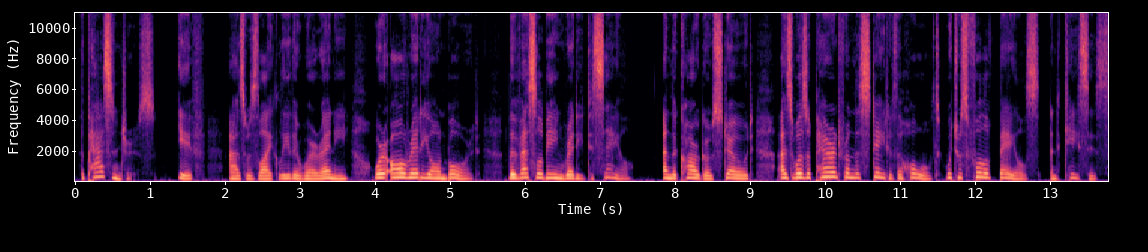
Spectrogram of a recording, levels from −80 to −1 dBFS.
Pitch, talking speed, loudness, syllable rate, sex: 230 Hz, 170 wpm, -19 LUFS, 5.0 syllables/s, female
